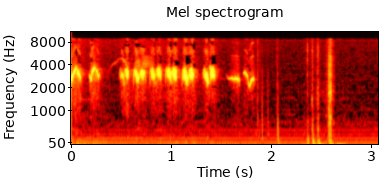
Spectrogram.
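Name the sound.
birds chirping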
